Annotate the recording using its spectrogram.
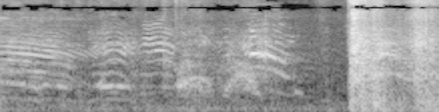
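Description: A wrestler's body slammed onto the ring mat near the end: one loud, sudden thud with a short ring-out from the ring. Scattered shouting voices before it.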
